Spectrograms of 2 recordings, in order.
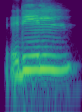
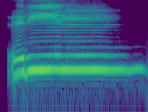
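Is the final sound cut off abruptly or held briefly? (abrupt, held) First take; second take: abrupt; held. First: The final sound is cut off abruptly. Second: The final sound is held a little longer. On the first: The speaker calls it wrong. "I cannot stop like this" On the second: The speaker calls it right. "I have to give a little time"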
